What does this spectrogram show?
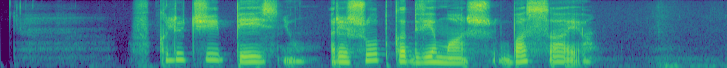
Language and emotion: Russian, sad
